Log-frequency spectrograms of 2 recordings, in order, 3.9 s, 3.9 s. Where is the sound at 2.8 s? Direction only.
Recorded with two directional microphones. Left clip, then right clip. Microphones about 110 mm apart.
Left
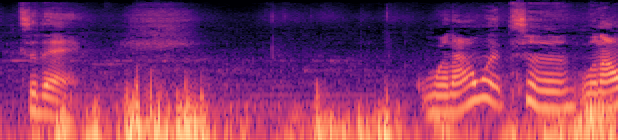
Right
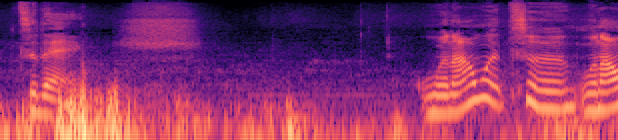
50° right (ahead or behind).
